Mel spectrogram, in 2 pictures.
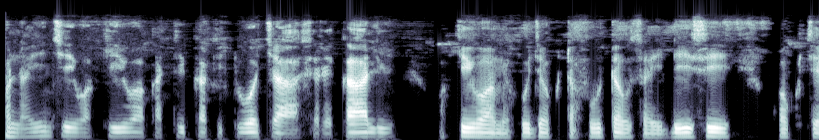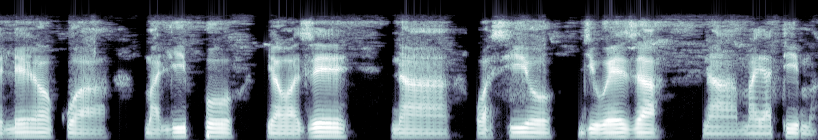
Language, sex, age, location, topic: Swahili, male, 25-35, Wajir, government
